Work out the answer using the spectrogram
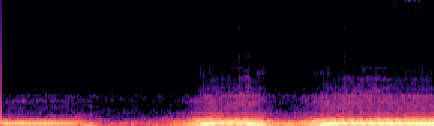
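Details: Proton Inspira engine on cold start: low, uneven, lumpy idle at about three pulses a second, dipping and rising, knocking/misfiring when cold; all okay once warmed up; cause not confirmed.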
